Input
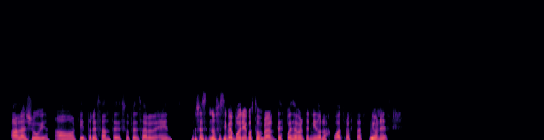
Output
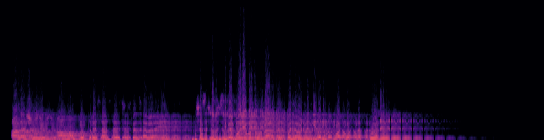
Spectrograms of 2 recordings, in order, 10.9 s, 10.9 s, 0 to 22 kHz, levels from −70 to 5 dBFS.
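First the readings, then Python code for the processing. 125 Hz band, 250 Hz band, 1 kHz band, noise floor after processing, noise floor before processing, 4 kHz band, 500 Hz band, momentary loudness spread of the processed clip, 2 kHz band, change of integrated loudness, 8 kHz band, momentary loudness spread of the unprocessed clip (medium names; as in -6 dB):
0.0 dB, -1.0 dB, -1.5 dB, -78 dBFS, -83 dBFS, -1.0 dB, -1.0 dB, 8 LU, -1.0 dB, -1.5 dB, no reading, 8 LU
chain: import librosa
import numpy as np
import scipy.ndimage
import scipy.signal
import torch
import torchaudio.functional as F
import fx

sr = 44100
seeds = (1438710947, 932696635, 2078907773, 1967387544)

y = fx.reverse_delay_fb(x, sr, ms=110, feedback_pct=77, wet_db=-7.0)
y = np.clip(y, -10.0 ** (-25.0 / 20.0), 10.0 ** (-25.0 / 20.0))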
